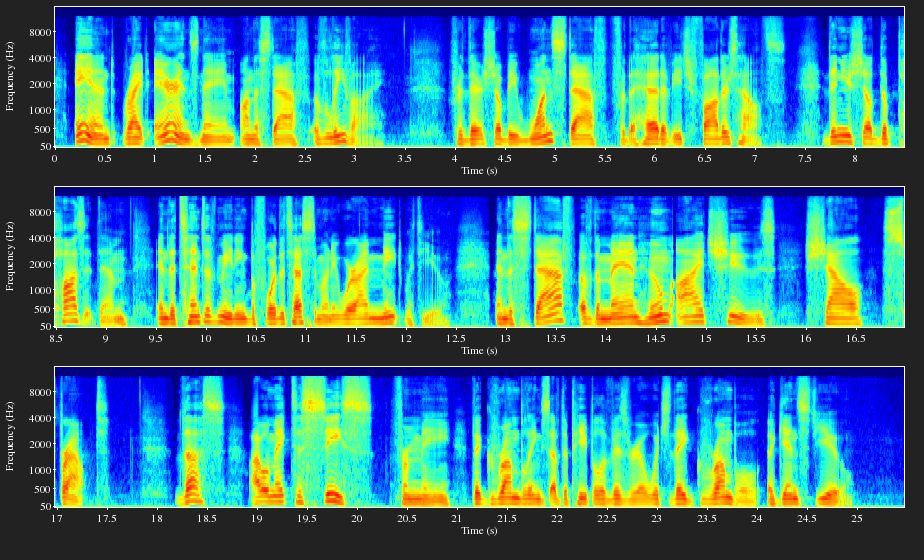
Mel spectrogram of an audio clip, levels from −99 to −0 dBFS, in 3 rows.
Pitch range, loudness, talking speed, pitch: 115-140 Hz, -22 LUFS, 165 wpm, 120 Hz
